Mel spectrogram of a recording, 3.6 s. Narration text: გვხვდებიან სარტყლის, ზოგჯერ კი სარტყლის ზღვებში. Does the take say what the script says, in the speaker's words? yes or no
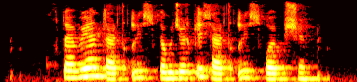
yes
